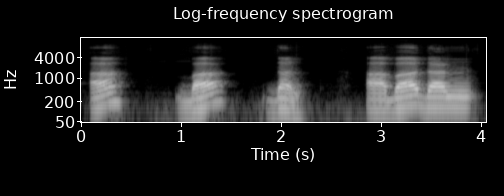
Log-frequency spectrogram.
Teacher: جب اس کے ساتھ یہ تنوین آ جائے، 2 زبر آ جائیں، تو اس وقت اس کو نہیں کھینچیں گے، فوراً پڑھیں گے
